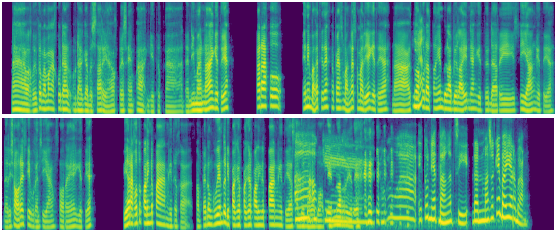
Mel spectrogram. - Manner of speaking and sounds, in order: drawn out: "oke"; in English: "banner"; laugh
- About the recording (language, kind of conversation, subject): Indonesian, podcast, Ceritakan konser paling berkesan yang pernah kamu tonton?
